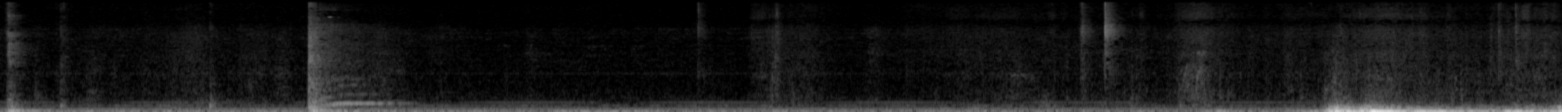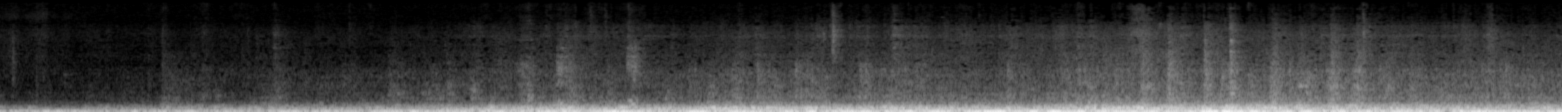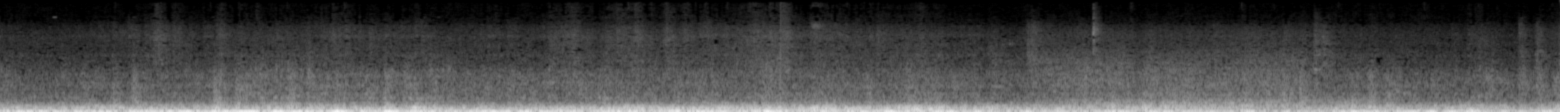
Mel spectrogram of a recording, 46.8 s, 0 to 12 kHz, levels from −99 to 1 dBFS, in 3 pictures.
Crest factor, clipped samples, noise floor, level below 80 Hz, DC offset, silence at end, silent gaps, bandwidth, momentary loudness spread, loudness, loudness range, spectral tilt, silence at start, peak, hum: 16 dB; under 0.1%; -59 dBFS; -20 dBFS; under 0.1%; 0 s; none; 1.7 kHz; 17 LU; -24 LUFS; 16 LU; -10 dB/octave; 0.1 s; 0 dBFS; none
